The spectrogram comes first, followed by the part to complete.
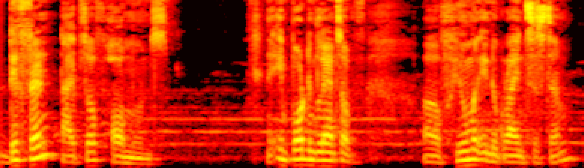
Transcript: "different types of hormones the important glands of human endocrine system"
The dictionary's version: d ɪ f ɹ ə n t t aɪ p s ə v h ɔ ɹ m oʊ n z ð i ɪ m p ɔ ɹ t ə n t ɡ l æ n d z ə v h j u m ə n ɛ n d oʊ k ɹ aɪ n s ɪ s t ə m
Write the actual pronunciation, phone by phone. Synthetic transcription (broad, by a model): d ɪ f ɹ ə n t t aɪ p s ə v h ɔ ɹ m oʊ n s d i ɪ m p ɔ ɹ t ə n t l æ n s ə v h j u m ə n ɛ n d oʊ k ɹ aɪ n s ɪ s t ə m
